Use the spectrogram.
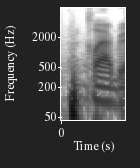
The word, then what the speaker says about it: Calabria: Calabria. Am I saying it right? We've heard several Calabria.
